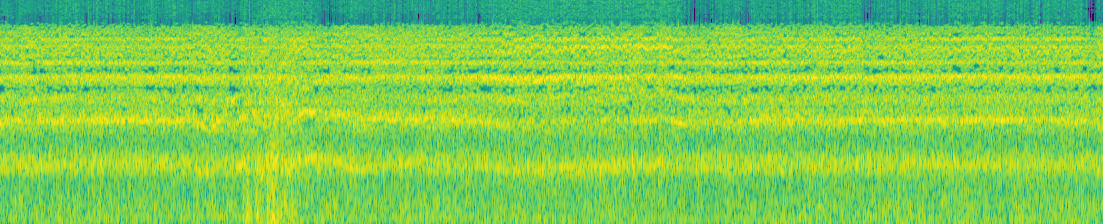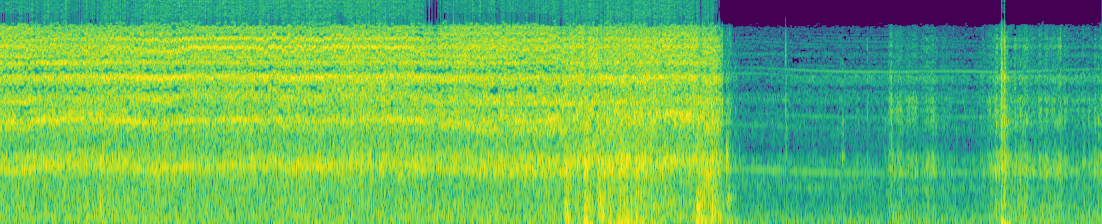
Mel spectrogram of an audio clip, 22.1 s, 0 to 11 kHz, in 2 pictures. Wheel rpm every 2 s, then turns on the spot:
220, 230, 220, 220, 230, 230, 230, 230, 230, 70, 20.
20-22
